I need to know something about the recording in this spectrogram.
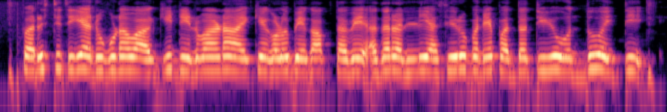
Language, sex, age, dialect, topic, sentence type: Kannada, female, 31-35, Central, agriculture, statement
